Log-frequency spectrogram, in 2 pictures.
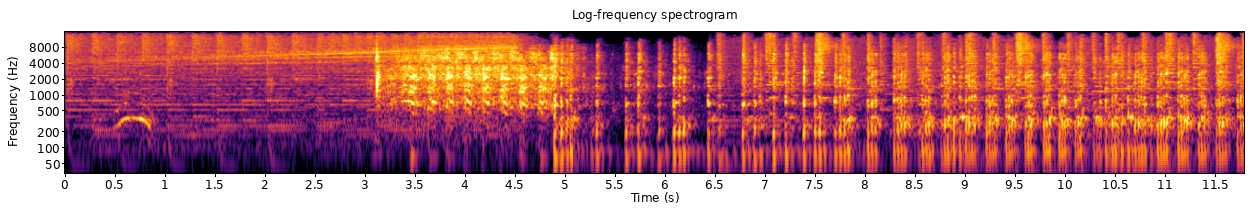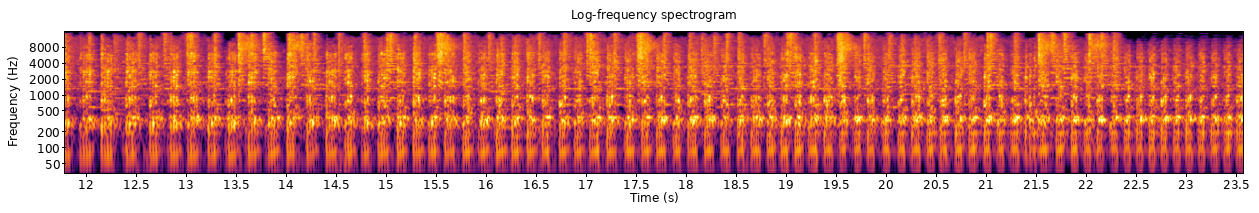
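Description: A newly built Mitsubishi Eclipse 2G engine runs too rich. It starts up and settles into a loud, lumpy, uneven idle with rapid clattering pulses that keep going steadily, and a voice is briefly heard.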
